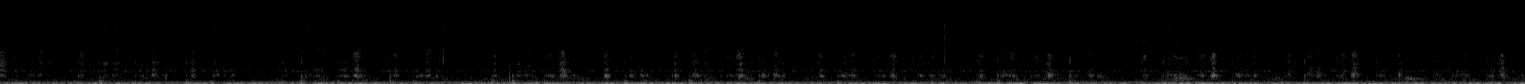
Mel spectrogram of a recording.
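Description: The 18k gold nib of a Platinum President fountain pen scratching across notebook paper in fast, continuous handwriting strokes, over a low steady hum.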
